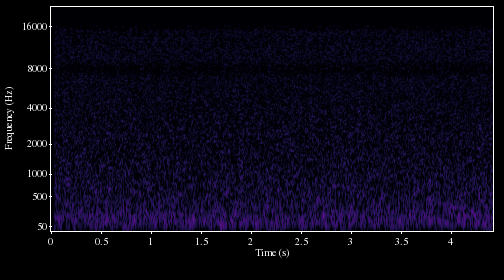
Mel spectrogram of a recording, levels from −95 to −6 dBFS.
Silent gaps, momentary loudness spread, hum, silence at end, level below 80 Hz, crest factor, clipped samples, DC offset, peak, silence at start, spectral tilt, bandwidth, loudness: none; 0 LU; none; 0 s; -86 dBFS; 14 dB; under 0.1%; under 0.1%; -56 dBFS; 0 s; -2 dB/octave; 16.5 kHz; -67 LUFS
